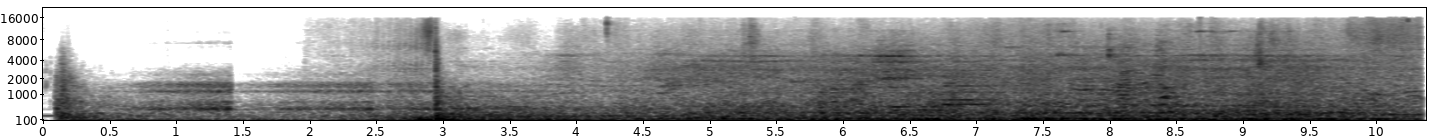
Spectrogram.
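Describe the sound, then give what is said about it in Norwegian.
A crowded, warm metro train rumbles steadily at a platform at quarter past four in the afternoon while passengers with bags over their shoulders murmur and shuffle out, with a sharp clack partway through and a continuous low background roar. “Og ut av den fulle, varme T-banevogna velter småstressa folk med veska over skuldra på vei mot ungene som venter i barnehagen.”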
